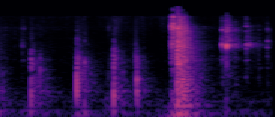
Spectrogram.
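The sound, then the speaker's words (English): A door is slammed shut and locked in a prison. A few dull thunks come first, then one loud slam, followed by a sharper knock. “Now shut that door, you. Quick, or I'll shoot you down. Now lock it and toss me the key.”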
